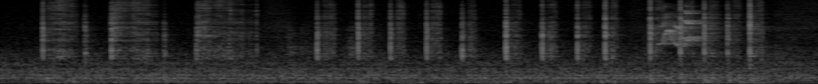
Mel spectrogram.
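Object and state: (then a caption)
Painted wooden sign, solid. A long fingernail traces and scratches along the painted letters of a solid whitewashed wooden plank sign reading "You make me happy." Quiet, bright rasping scratches come as a few longer sweeping strokes mixed with many short, quick flicks. Each one stops abruptly over a faint low background hum.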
